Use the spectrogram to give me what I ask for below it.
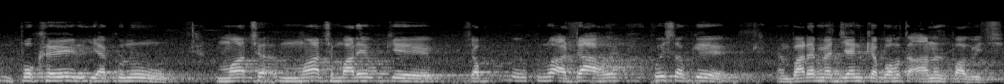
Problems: background sounds at intervals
